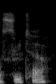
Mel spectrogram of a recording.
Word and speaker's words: Ceuta: But to bring it back to Ceuta or Ceuta, if you want to go with the English pronunciation, I've been fucking driven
